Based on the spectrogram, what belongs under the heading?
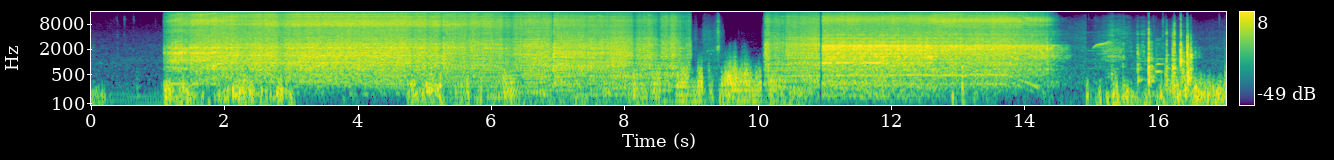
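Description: Festool electric chainsaw running along a guide rail, cutting into an oak beam for a scarf joint. It starts about a second in, dips briefly past the middle and cuts again, then stops near the end, followed by a few light knocks.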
